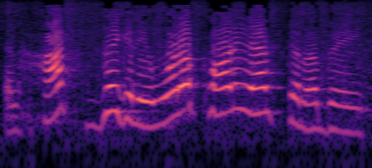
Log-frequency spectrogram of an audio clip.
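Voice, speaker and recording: A woman's voice: high-pitched, expressive, a little fast. An actress voicing a young boy, a slangy, wisecracking kid brother. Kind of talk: 1940s radio acting. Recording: dull old radio broadcast.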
